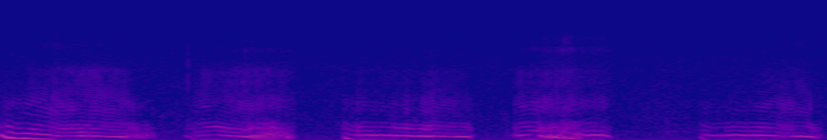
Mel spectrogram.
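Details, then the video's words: Sleeping pet cat Angel snoring: five drawn-out, buzzy breaths with a rising-then-falling tone, each about a second long and spaced evenly, in a quiet indoor setting. "Angel the Snoring Cat!!!"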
